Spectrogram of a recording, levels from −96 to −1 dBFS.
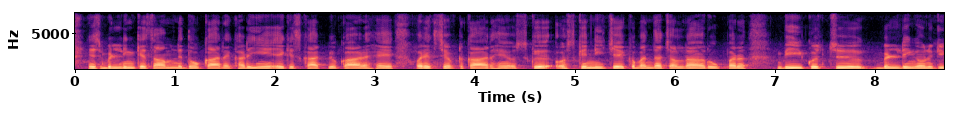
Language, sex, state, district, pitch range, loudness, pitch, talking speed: Hindi, male, Bihar, Samastipur, 125-135 Hz, -17 LUFS, 130 Hz, 220 wpm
